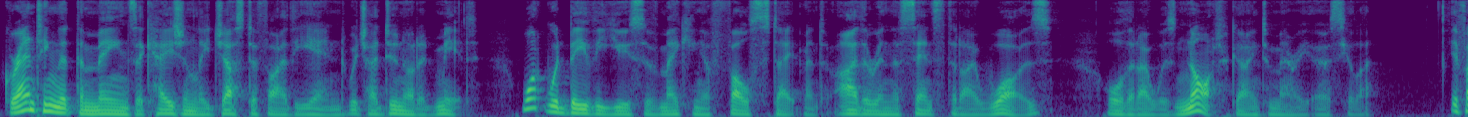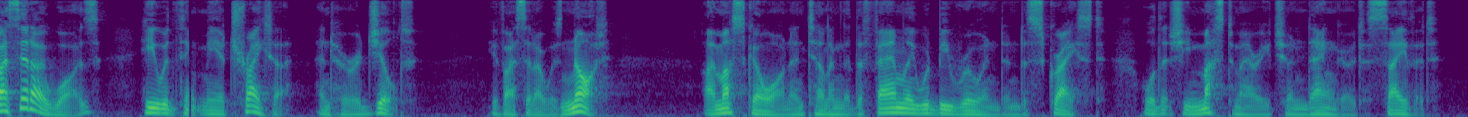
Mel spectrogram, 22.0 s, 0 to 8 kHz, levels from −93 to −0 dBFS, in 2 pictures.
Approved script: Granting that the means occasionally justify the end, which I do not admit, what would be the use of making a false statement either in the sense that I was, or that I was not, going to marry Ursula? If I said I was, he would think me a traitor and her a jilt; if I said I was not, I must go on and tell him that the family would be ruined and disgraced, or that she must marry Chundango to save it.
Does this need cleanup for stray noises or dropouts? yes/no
yes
